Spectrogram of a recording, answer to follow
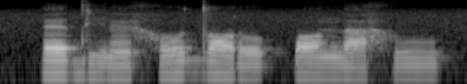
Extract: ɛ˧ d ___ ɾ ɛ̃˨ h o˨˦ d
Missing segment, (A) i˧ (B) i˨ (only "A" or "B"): B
